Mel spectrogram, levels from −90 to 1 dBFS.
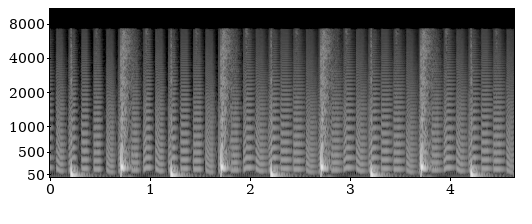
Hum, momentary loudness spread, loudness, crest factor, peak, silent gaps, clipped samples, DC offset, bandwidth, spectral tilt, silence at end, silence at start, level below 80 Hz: none; 11 LU; -25 LUFS; 18 dB; -6 dBFS; none; under 0.1%; under 0.1%; 7.6 kHz; -6 dB/octave; 0 s; 0 s; -28 dBFS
